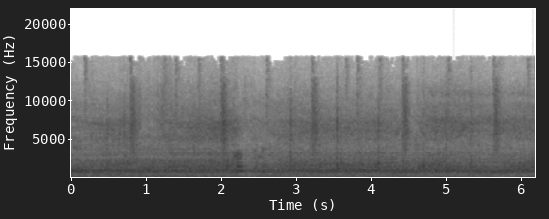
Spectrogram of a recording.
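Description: Steady loud rumble with a constant low hum from the train standing at the station platform, with faint footsteps on the stairs about once a second.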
